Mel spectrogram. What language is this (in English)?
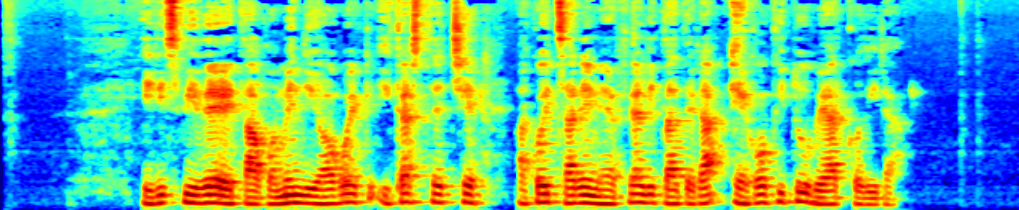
Basque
